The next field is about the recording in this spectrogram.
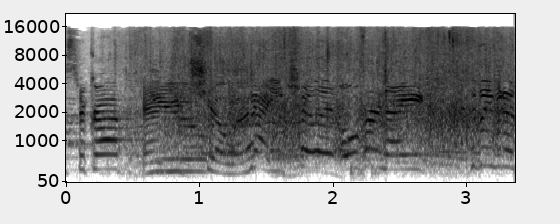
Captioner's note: audience applauds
